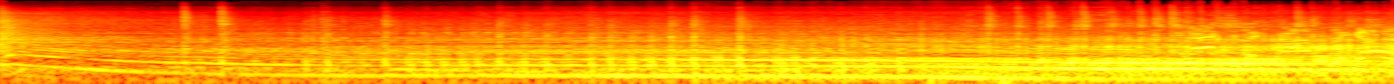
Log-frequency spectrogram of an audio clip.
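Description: A Yamaha Banshee four-wheeler revs up and holds a rising, buzzy two-stroke drone that grows louder as it rides nearby, with people talking over it.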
